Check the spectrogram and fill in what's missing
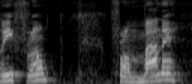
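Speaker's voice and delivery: Manchester accent. The speaker shows off their manchester accent to the others. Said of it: "That's my Manchester accent".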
